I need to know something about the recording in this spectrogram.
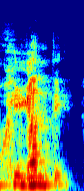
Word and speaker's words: gigante: Y con la I, profesor, por ejemplo, te pongo gigante. Gigante, profesor, se escribe con G. Pero yo te digo jirafa, gigante, jirafa. ¿Tendrán el mismo sonido?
